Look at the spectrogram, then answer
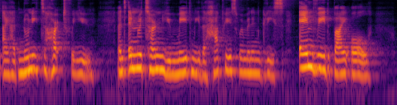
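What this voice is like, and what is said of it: Scottish Stirling accent. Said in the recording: “My accent is a Stirling accent, which is central Scotland. Kind of sandwiched in between Glasgow and Edinburgh, so a bit of a mix of both, and also on the steps to the north of Scotland, so it has a hint of that too.”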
